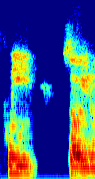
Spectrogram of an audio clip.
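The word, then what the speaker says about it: Klen: of clean it's spelled k-l-e-n people think it's pronounced clam but it's clean so you know it's a great product you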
